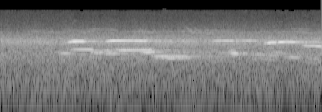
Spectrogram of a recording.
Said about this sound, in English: So that's that high-pitched call there that I think we're listening to. Could be a pied currawong. I suspect also that it could be a pied currawong. They have lilting sounds that often blend between notes.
